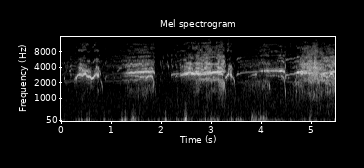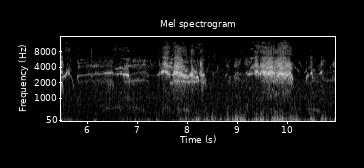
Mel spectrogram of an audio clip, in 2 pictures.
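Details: Young birds in the nest begging while the mother and father feed them: rhythmic bursts of raspy, shrill calling about every one to two seconds over eleven seconds, with faint rustling.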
